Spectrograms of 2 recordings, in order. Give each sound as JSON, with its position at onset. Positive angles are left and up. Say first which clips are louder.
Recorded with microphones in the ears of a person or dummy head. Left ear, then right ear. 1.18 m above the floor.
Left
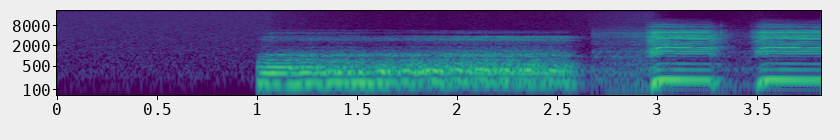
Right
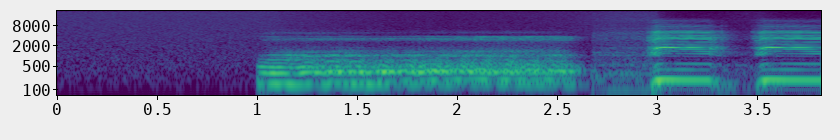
{"t": 1.0, "sound": "laughter", "louder": "left 1 dB", "side_deg": 90, "distance_m": 3.0}
{"t": 2.7, "sound": "a phone buzzing", "louder": "even", "side_deg": 60, "distance_m": 4.0}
